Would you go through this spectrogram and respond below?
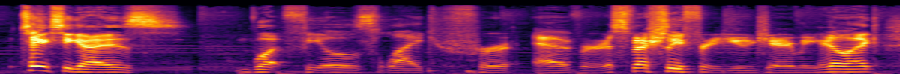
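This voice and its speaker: A man's voice: mid-range voice, measured pace, pushed and bright, soft background music. A man narrating a tabletop roleplaying game as game master in a casual, conversational way.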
